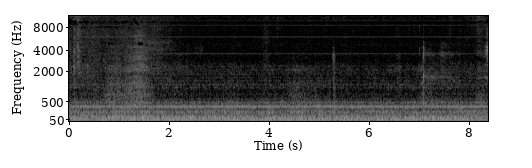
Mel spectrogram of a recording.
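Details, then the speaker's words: Boiler circulator pump starting after a Honeywell zone valve motor opens and its end switch closes to call the boiler: quiet, steady low hum with no knocking, rattling or grinding; circulator running normally. "okay boom look at the boiler let's wait for that sta1 we hear circulator running stand by"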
